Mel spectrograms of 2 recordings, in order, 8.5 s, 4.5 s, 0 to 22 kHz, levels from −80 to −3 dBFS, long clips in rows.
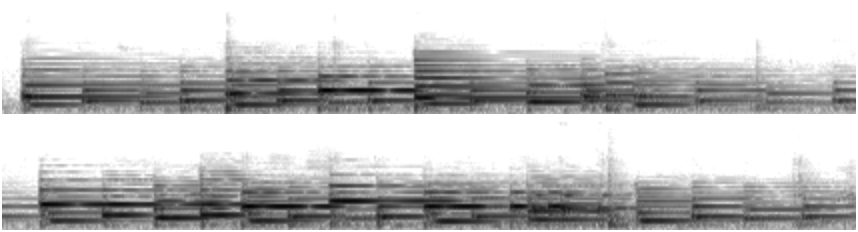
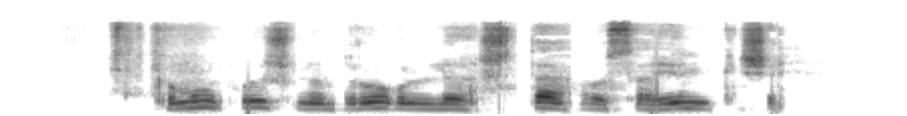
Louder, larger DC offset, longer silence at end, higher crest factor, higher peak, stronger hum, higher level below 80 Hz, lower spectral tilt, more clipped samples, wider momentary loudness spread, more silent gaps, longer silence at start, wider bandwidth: first, -17 LUFS vs -30 LUFS; neither; second, 0 s vs 0.6 s; second, 14 dB vs 20 dB; first, -2 dBFS vs -12 dBFS; neither; first, -60 dBFS vs -74 dBFS; first, -8 dB/octave vs -2 dB/octave; neither; first, 17 LU vs 8 LU; neither; second, 0.1 s vs 0.55 s; second, 5 kHz vs 11.5 kHz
